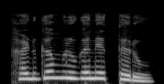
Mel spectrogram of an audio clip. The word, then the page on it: ಖಡ್ಗಮೃಗನೆತ್ತರು: khaḍga mřga nettaru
